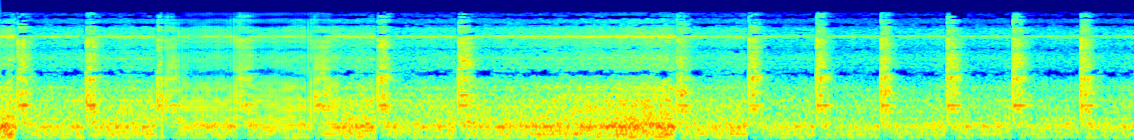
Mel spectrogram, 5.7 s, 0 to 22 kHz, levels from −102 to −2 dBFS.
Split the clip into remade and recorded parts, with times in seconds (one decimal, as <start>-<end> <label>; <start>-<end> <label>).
0.0-0.8 recorded; 0.8-1.7 remade; 1.7-5.7 recorded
